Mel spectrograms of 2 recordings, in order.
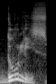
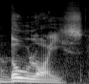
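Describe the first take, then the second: First: The last syllable has a plain 'i' vowel. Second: The last syllable has an 'oi' diphthong. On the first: The speaker calls it right. "você vai falar dulis" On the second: The speaker calls it wrong. "Você não vai falar doulóis"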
